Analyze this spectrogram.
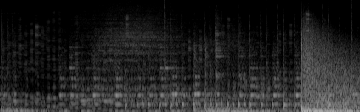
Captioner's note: explosion; voiceover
